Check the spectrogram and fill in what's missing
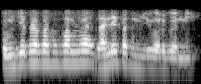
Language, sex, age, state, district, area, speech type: Marathi, male, 18-30, Maharashtra, Amravati, urban, conversation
